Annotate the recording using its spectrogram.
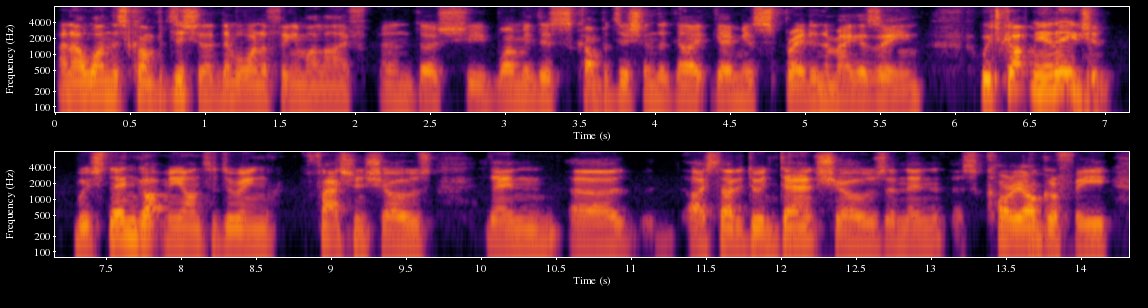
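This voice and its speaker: A man's voice: mid-range voice, brisk, fairly bright tone. Easygoing man with an English accent. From England. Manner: easygoing, rambling with frequent "you know". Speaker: guest actor. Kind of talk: relaxed interview storytelling.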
